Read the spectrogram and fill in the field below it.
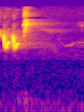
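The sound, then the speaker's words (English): A recorded bird call played from a bird app: three bright chirps, two sharp notes and a higher third one, clear, fading out after under a second with no voices. “So you can press play on multiple various or variations of its bird call and communicate with the bird in such a way that it will almost often, always, fly over to you.”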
